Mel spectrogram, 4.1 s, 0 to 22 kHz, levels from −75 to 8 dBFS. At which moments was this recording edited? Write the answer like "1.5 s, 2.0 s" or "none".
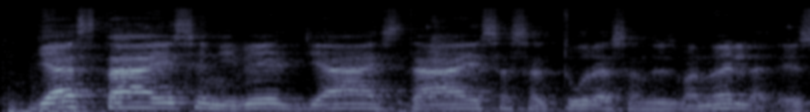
none

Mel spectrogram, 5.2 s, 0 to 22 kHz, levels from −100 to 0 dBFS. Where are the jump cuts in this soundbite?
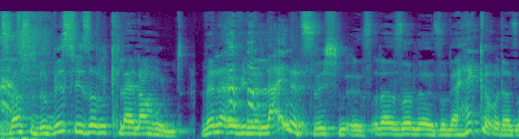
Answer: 1.9 s

